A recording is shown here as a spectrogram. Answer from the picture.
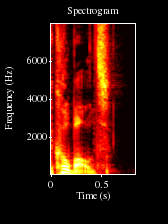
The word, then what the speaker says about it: Kobolds: You do represent the kobolds. How do you say their name? – Kobolds. – Kobolds. I did it right that time.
